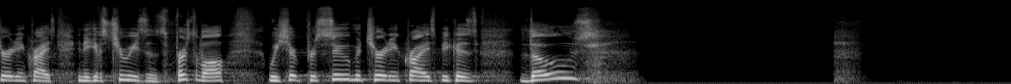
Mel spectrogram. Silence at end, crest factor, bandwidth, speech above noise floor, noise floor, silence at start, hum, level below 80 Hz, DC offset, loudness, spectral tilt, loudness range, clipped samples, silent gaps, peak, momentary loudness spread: 1.6 s; 20 dB; 16 kHz; 43 dB; -64 dBFS; 0 s; 60 Hz at -45 dBFS; -60 dBFS; under 0.1%; -21 LUFS; -5.5 dB/octave; 5 LU; under 0.1%; none; -2 dBFS; 17 LU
